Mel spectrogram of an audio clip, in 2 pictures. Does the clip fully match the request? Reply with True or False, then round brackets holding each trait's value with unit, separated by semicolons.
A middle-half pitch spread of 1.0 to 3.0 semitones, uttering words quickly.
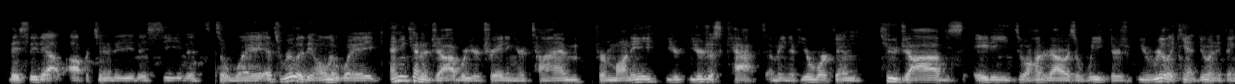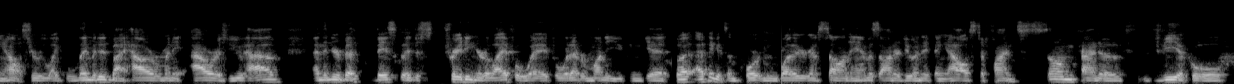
True (2.4 semitones; 235 wpm)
